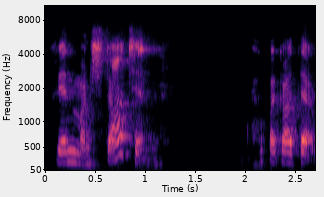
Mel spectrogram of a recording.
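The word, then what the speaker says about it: Widmanstätten: okay these are called windmin statin although if you're german as i was corrected the other day it's properly pronounced vin monstarten i hope i got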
